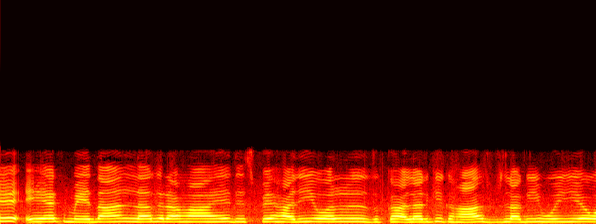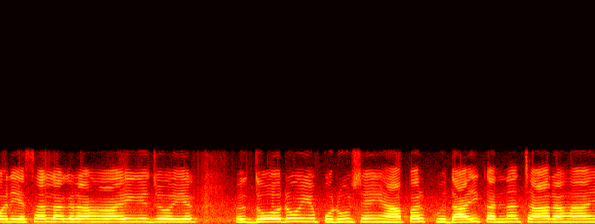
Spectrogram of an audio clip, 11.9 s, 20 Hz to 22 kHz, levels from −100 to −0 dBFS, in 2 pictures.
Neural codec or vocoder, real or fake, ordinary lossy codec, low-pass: none; real; Opus, 64 kbps; 7.2 kHz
